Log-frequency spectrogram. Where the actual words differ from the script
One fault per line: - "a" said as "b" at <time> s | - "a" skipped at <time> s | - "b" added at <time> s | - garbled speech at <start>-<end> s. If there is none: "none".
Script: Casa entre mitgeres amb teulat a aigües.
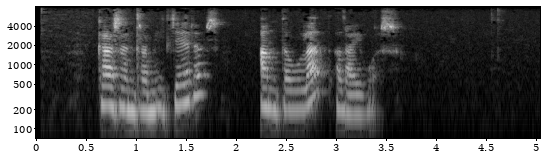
none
